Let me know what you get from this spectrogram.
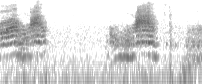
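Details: Mother cat calling her kittens to come to her and not leave her side, wanting to lead them outside where she feels safer; two drawn-out, harmonic meows about two seconds apart, the second rising then falling, in a quiet room.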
